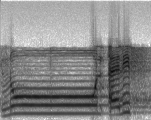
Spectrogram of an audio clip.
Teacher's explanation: نون کو 3 الف تک کھینچ کے پڑھیں گے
